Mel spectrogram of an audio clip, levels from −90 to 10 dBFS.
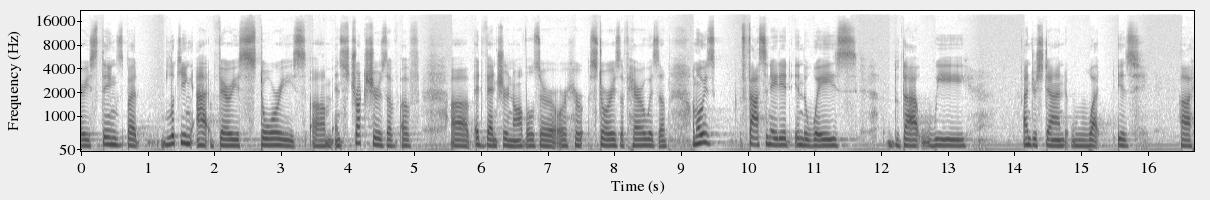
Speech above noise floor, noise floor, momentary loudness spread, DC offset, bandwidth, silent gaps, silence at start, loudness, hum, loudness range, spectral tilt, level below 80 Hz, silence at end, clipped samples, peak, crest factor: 22 dB; -47 dBFS; 12 LU; under 0.1%; 19 kHz; none; 0 s; -26 LUFS; none; 3 LU; -5.5 dB/octave; -54 dBFS; 0 s; under 0.1%; -8 dBFS; 16 dB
